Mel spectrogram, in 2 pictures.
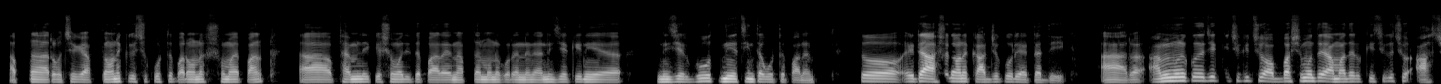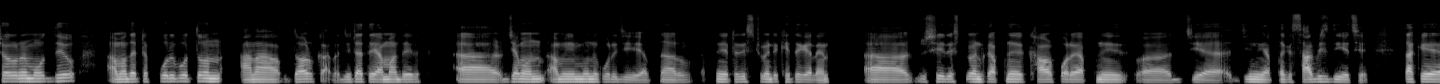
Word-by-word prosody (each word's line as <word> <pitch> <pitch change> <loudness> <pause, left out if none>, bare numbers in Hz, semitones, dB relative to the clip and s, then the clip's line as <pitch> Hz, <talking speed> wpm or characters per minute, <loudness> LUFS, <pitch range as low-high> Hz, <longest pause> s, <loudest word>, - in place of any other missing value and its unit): আপনার 115 -2 +1
হচ্ছে 115 +2 -5
গিয়ে 115 -1 +1
আপনার 120 - -2
অনেক 130 0 +4
কিছু 125 0 -8
করতে 125 +1 -5
পারেন, 115 +1 +1
অনেক 120 +1 0
সময় 115 -1 +2
পান। - - +1 0.5
আ - - +3 0.3
ফ্যামিলি 125 +1 +4
কে 125 - -3
সময় 120 -1 +1
দিতে 120 +1 -4
পারেন, 110 0 +1
আপনার 115 +1 -3
মনে 115 0 +2
করেন 115 -1 -1
না 105 - -1
নিজেকে 120 +1 -3
নিয়ে, 115 -1 +3 0.6
নিজের 120 +1 +3
গ্রথ 145 +1 +2
নিয়ে 130 -1 +9
চিন্তা 125 -1 +3
করতে 120 0 -5
পারেন। 100 -1 -3 0.5
তো 145 - +3 0.4
এটা 145 +2 +6
আসলে 145 +4 -5
অনেক 140 -2 +2
কার্যকরী 120 +2 -1
একটা 110 - -3
দিক। 90 - -8 0.5
আর 105 -1 -1 0.3
আমি 145 +4 +6
মনে 170 +1 +8
করি 175 -1 +2
যে - - +2
কিছু, 160 0 -14
কিছু, 165 0 -7
অভ্যাসের 145 +3 0
মধ্যে 155 0 +4
আমাদের 130 +1 +1
কিছু, 135 -1 -9
কিছু, 150 - -8 0.2
আচরণের 140 +5 +1
মধ্যেও 140 +3 -1 0.4
আমাদের 125 +2 +3
একটা 130 +1 -7
পরিবর্তন 140 0 +1 0.4
আনা 115 +1 +2 0.4
দরকার। 125 0 -1 0.2
যেটাতে 125 +1 -1
আমাদের 115 0 +1 0.5
আ - - +3 0.5
যেমন 125 -1 +3 0.2
আমি 120 +1 +3 0.2
মনে 125 0 +3
করি 120 0 -4
যে - - -4 0.2
আপনার 105 +1 -4 0.3
আপনি 125 - -6
একটা 120 - -8
রেস্টুরেন্টে 120 -1 -3
খেতে 120 -1 -5
গেলেন, 105 -2 -2 0.4
আ - - +2 0.6
সেই 130 - -1
রেস্টুরেন্টকে 125 0 0
আপনে 125 - 0 0.2
খাওয়ার 115 0 +1
পরে 115 - 0
আপনি 115 - -1 0.4
আ - - -2 0.4
যেয়া 105 -3 -2 0.3
যিনি 120 -1 +2
আপনাকে 115 +1 -5
সার্ভিস 120 +3 +1
দিয়েছে, 110 -3 -2 0.4
তাকে 125 0 +1
120 Hz, 175 wpm, -23 LUFS, 115-130 Hz, 0.6 s, নিয়ে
